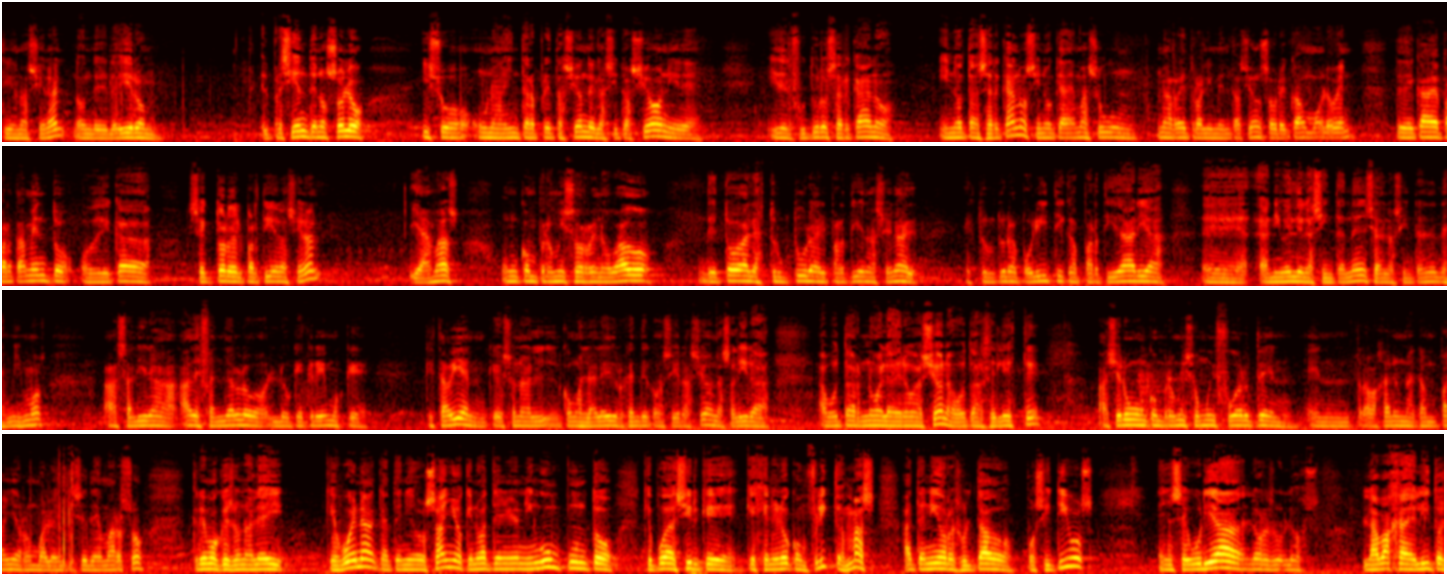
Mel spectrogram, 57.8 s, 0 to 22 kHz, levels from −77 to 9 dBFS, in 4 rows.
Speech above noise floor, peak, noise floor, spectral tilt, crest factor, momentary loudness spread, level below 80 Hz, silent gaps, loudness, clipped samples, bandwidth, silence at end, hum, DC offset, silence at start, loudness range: 26 dB; 0 dBFS; -45 dBFS; -6 dB/octave; 18 dB; 14 LU; -48 dBFS; none; -20 LUFS; under 0.1%; 15 kHz; 0 s; none; under 0.1%; 0 s; 8 LU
